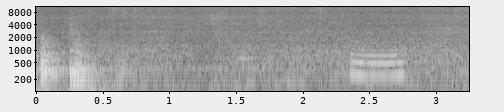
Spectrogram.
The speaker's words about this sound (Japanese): ちょっとシャワー出すよ。うるさいかな。冷た。もうなんでシャワーってさ、最初出るお湯がさ冷たいの？本当に嫌なんだけど。冷たい。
